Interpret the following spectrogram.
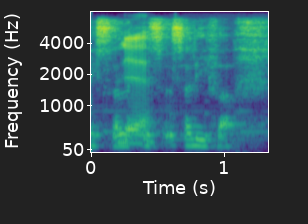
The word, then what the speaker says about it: Salafi: Salafi's right for you in America, the way the Americans would say it. We say Salifa. So it's a slight difference, that's all.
